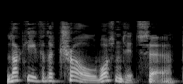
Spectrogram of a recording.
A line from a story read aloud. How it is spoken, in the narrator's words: said Angua sharply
